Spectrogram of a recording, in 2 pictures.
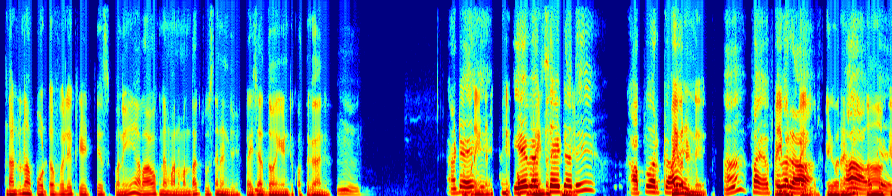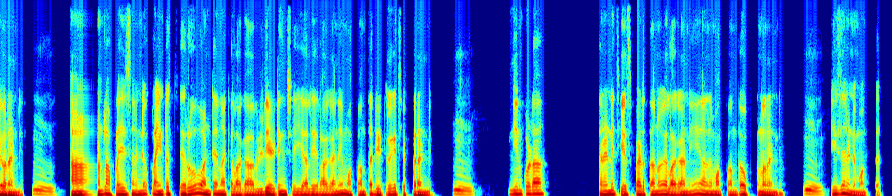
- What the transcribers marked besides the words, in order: in English: "పోర్టోఫోలియో క్రియేట్"; in English: "వన్ మంత్"; in English: "ట్రై"; in English: "క్లయింట్"; in English: "వెబ్సైట్"; in English: "ఫైవర్"; other background noise; in English: "ఫైవర్ ఫైవర్. ఫైవర్"; in English: "ఫైవర్"; distorted speech; in English: "అప్లై"; in English: "క్లయింట్"; in English: "వీడియో ఎడిటింగ్"; in English: "డీటెయిల్‌గా"
- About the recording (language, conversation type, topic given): Telugu, podcast, నీ జీవితంలో వచ్చిన ఒక పెద్ద మార్పు గురించి చెప్పగలవా?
